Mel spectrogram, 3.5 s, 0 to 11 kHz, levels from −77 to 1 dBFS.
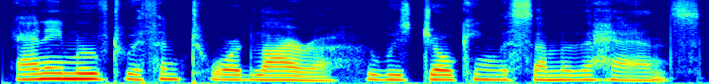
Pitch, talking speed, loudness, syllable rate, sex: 185 Hz, 235 wpm, -17 LUFS, 5.7 syllables/s, female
